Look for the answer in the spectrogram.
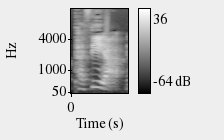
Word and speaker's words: Pythia: Or Pythia, if I was going to say it properly, owing to Assassin's Creed Odyssey.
